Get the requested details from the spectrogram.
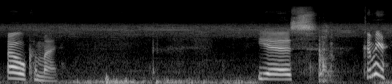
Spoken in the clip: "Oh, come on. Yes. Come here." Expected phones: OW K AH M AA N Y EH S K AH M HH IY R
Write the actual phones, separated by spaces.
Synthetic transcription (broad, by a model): OW K AH M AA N Y EH S K AH M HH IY R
